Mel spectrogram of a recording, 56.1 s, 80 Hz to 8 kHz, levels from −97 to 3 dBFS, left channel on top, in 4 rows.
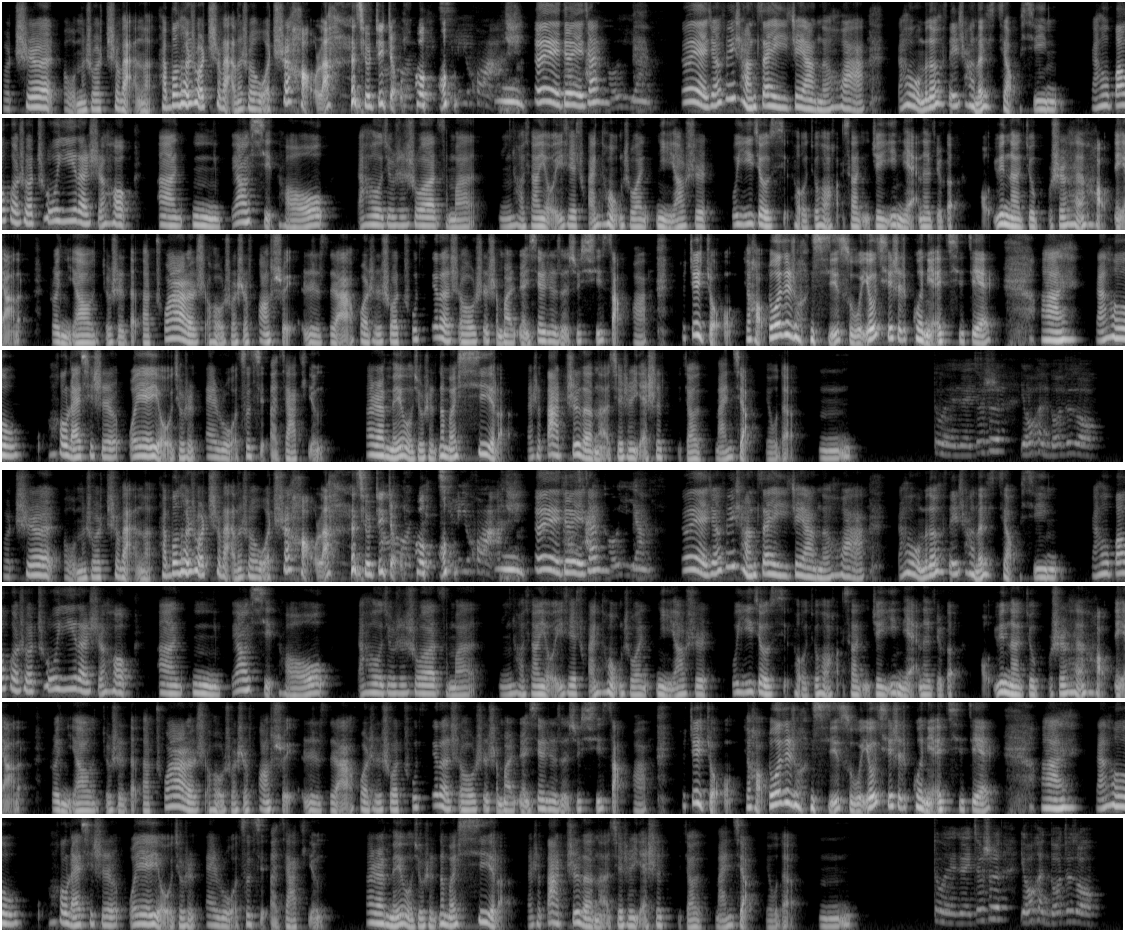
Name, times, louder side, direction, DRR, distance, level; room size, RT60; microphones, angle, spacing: voice 1, 0.0-5.6 6.2-7.6 7.9-8.1 8.5-12.6 12.9-13.2 13.6-15.6 16.0-18.0 18.5-19.9 20.3-22.8 23.2-25.8 26.3-28.3 28.7-36.4 36.7-41.5 41.8-42.3 42.7-46.1 46.7-48.4 48.7-50.4 50.7-51.9 52.3-52.7, left 2 dB, 25° left, 14 dB, 0.6 m, -33 dB
voice 2, 4.7-6.3 7.0-8.2 53.8-55.7, right 4 dB, 75° right, 3 dB, 3.8 m, -47 dB
19.0 x 7.9 x 2.4 m, 0.29 s
head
